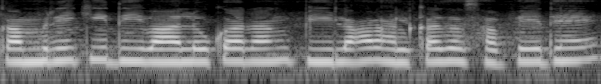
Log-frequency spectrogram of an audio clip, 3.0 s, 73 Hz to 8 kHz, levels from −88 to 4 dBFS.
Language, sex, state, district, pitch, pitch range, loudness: Hindi, female, Jharkhand, Sahebganj, 265 Hz, 260-270 Hz, -19 LUFS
